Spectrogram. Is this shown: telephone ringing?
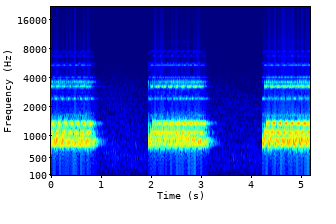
yes

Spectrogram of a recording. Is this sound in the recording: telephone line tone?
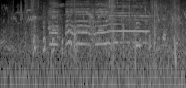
no

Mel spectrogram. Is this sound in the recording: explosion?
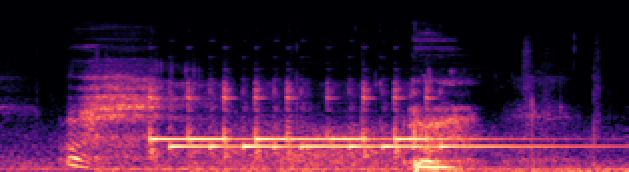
no

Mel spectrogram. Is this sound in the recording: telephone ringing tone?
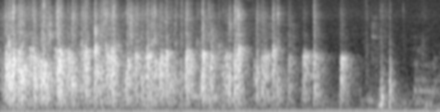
no

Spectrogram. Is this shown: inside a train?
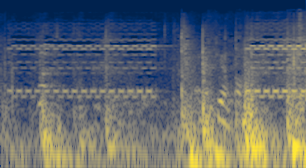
no

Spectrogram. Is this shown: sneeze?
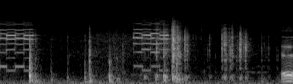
no

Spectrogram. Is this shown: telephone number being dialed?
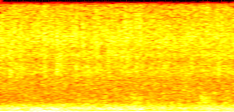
no

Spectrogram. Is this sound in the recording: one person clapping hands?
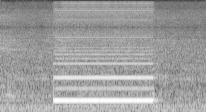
no

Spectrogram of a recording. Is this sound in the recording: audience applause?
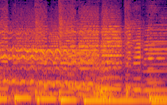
no

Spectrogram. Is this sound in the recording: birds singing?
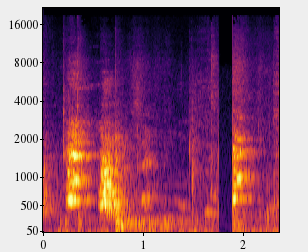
no

